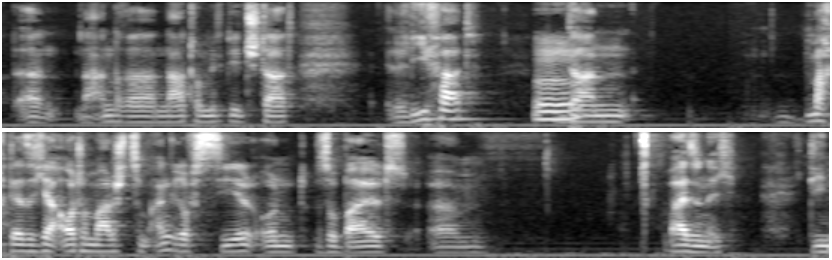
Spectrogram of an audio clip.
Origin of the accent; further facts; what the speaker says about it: Austria; ich bin Österreicher.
